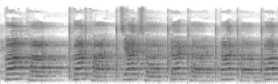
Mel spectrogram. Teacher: जिन व्यंजनों का उच्चारण करते समय हमारे स्वर इंद्रियों में कंपन नहीं होता है या ना होता है, तो उसको हम क्या बोलते हैं? आघोष कहते हैं।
